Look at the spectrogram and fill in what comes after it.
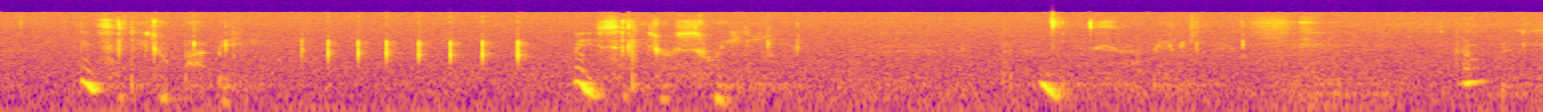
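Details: Orphaned two-week-old male grey-headed flying fox pup named Brave Heart, in care with Adelaide Bat Care: short downward-sliding squeaks roughly every three seconds, between bursts of soft rapid clicking and faint rustling indoors.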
